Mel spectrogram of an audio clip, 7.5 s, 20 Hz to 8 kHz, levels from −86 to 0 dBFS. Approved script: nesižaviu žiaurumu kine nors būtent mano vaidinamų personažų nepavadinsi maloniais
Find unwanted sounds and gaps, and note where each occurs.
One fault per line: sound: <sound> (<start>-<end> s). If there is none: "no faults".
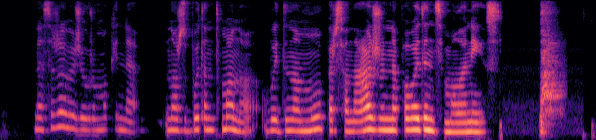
sound: bark (6.7-7.1 s)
